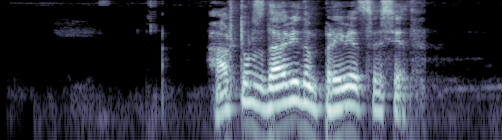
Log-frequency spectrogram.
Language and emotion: Russian, positive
